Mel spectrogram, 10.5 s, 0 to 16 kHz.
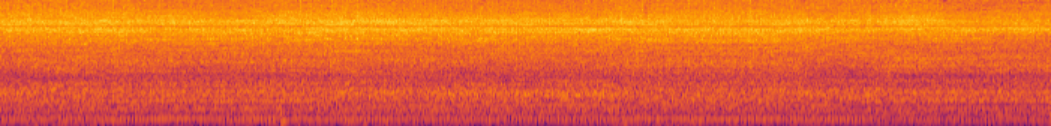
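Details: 2002 Chrysler 300M at steady idle: a constant airy hiss over the engine hum, a vacuum leak from a bad intake manifold gasket.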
